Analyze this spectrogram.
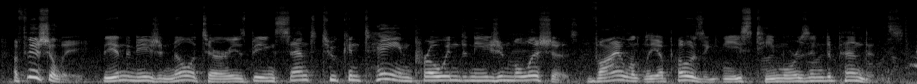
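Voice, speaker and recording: A fairly high-pitched man at a moderate pace, lively in intonation with hardly any pauses, amid noticeable background noise. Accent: American. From United States. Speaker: war correspondent and documentary narrator. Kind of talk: documentary narration.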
